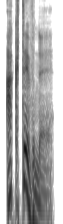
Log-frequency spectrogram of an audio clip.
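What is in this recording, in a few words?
"aktiwny", Polish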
